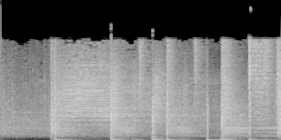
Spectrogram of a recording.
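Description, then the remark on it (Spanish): An audience claps together, a dense wash of hand claps with strong accented beats landing roughly every half second in a loose rhythm. There is no talking. “A ver las palmas de Mallorca.”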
